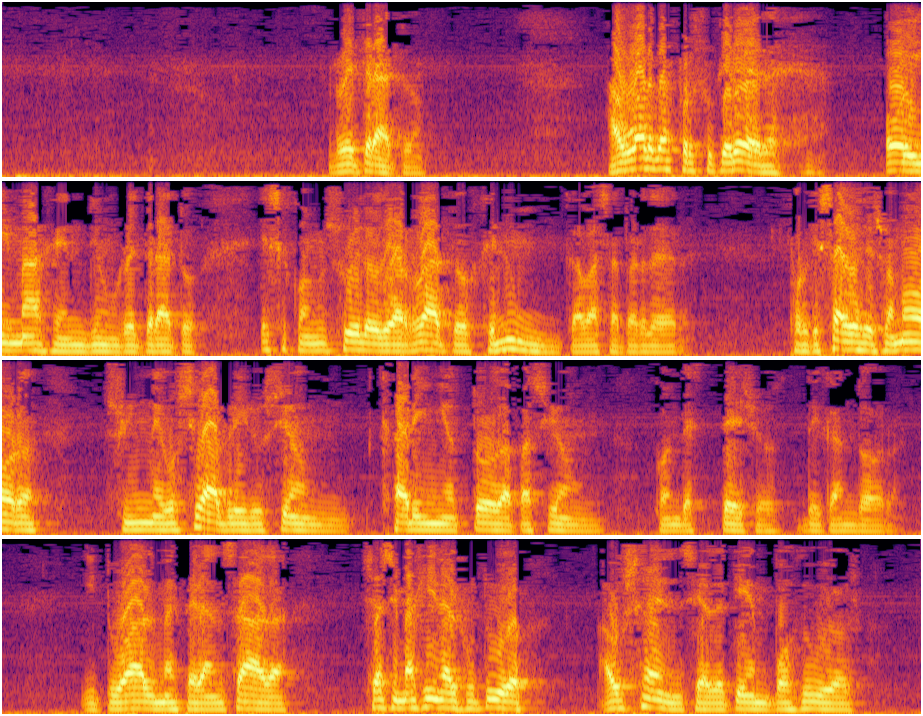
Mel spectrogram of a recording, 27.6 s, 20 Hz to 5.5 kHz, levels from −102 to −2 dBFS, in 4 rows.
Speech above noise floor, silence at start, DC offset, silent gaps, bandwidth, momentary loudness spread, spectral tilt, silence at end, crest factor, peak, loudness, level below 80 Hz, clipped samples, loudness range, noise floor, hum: 27 dB; 0 s; 0.9%; none; 5.4 kHz; 14 LU; -9 dB/octave; 0.3 s; 8 dB; 0 dBFS; -8 LUFS; -30 dBFS; 3%; 7 LU; -34 dBFS; none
